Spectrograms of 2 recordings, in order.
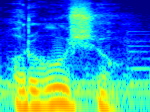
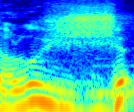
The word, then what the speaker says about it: orgullo: No tan pronunciada, no, así. Orgullo. Porque ustedes dicen orgullo y cuando quieren decir orgullo, dicen orgullo. No, orgullo. Así es. Normalita que se hace la Y de yuca.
